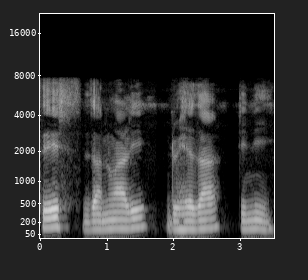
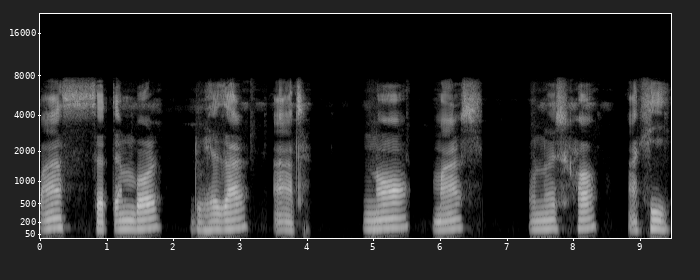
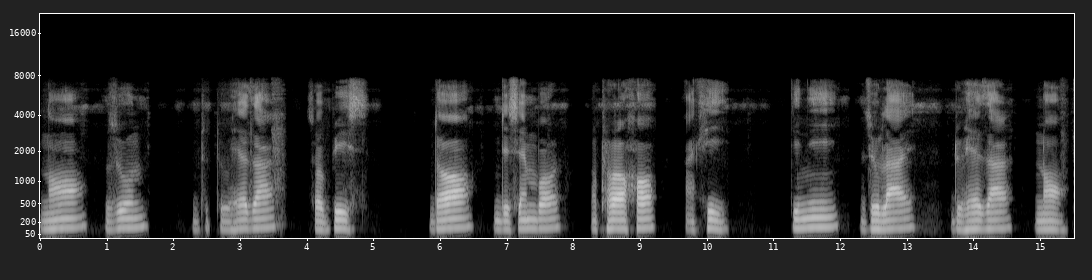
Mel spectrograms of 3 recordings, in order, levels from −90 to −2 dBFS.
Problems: background sounds at intervals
